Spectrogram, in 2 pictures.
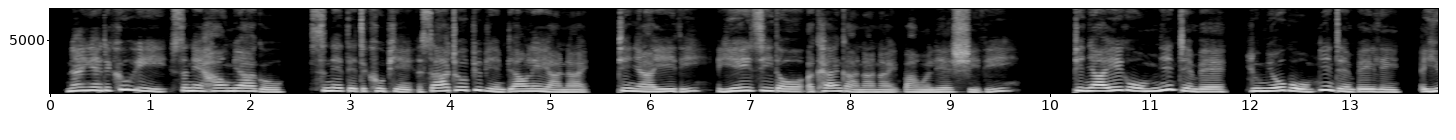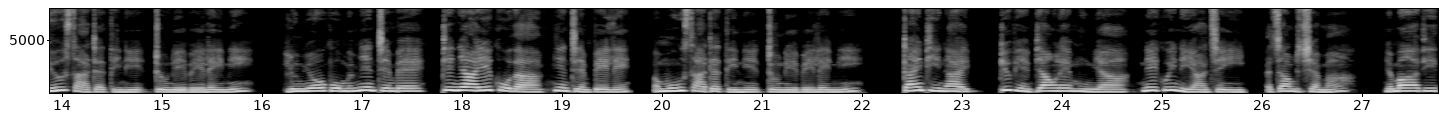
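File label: Burmese narration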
